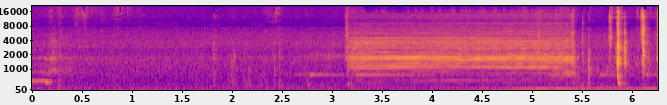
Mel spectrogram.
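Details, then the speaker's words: 1989 Buick Reatta, high-idle repair: idle air control valve removed; soft steady motor whirr then sharp clicks as plunger over-extends, too far out to reinstall. "well let's see if I can get this to close more so I can actually install it because this is extended out too far for me to put it back in the hole"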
